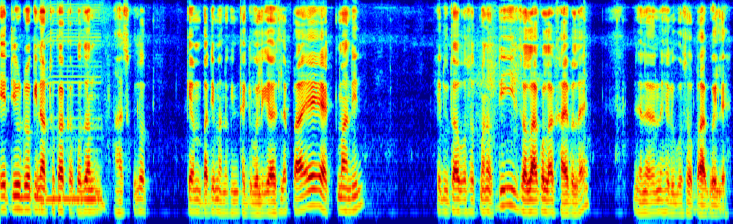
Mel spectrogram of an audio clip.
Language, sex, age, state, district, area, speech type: Assamese, male, 45-60, Assam, Jorhat, urban, spontaneous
